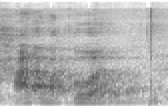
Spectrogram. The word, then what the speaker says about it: Jarabacoa: Tá bom, então anotem aí mais uma área fundamental da sociedade que nós devemos atuar segundo a proposta da Declaração de Harabacoa. Se escreve Jarabacoa, mas...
